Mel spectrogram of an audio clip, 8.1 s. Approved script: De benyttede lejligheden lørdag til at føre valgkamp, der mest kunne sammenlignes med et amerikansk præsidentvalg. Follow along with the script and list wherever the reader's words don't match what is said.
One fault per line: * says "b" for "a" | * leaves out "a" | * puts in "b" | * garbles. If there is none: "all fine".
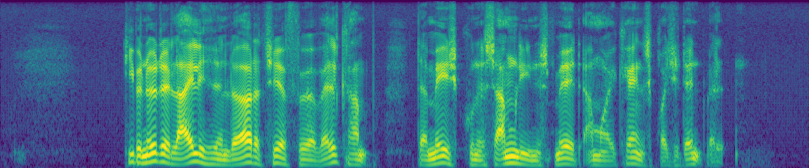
all fine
